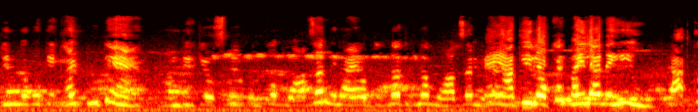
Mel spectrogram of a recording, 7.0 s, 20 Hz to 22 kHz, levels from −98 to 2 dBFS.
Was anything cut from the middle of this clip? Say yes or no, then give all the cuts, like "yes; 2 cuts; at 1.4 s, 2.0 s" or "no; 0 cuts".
yes; 1 cut; at 4.9 s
